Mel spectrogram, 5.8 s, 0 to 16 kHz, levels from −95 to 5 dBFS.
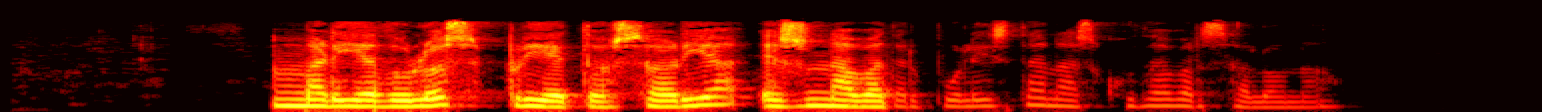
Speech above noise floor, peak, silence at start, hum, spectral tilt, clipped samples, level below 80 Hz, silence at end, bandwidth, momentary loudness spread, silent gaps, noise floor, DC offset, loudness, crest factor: over 70 dB; -4 dBFS; 1 s; none; -4 dB/octave; under 0.1%; -58 dBFS; 1.2 s; 8.2 kHz; 22 LU; none; under -90 dBFS; under 0.1%; -18 LUFS; 18 dB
